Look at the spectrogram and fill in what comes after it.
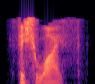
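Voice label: "fishwife", English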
